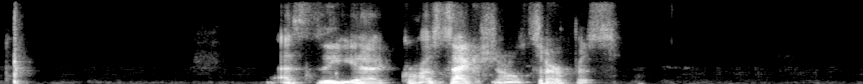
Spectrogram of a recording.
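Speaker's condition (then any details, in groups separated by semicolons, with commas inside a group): Neurological disease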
